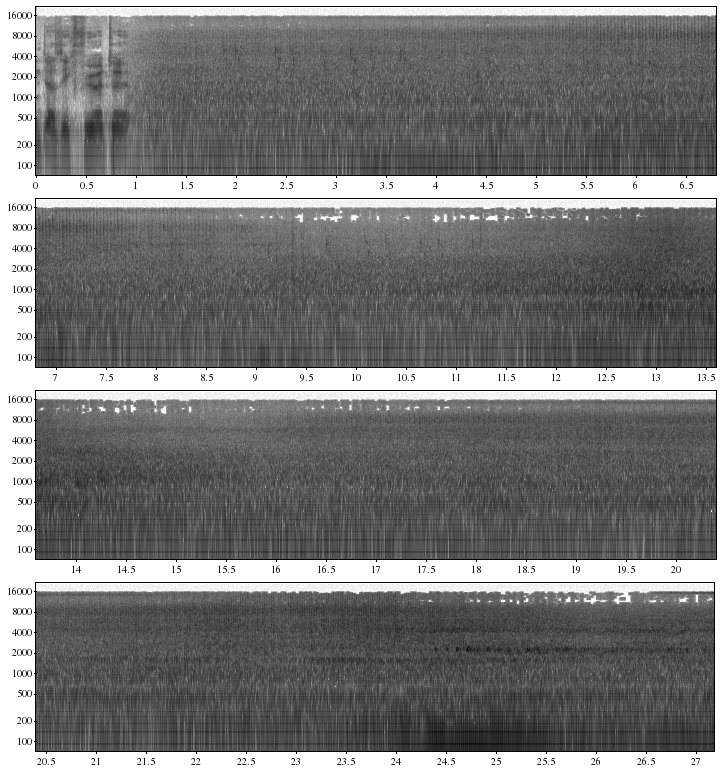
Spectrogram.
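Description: An old truck's engine rumbles steadily and grows louder as it drives past.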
